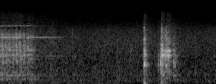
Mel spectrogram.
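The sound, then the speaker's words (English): A telephone answered by an aunt: a brief, faint ring at the start, then a pause and two quick clicks as the receiver is picked up. “Veronica hides her face in a pillow as her aunt answers the phone.”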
